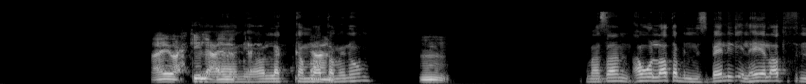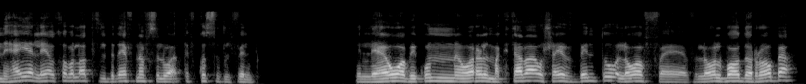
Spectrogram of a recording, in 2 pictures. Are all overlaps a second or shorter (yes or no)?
no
